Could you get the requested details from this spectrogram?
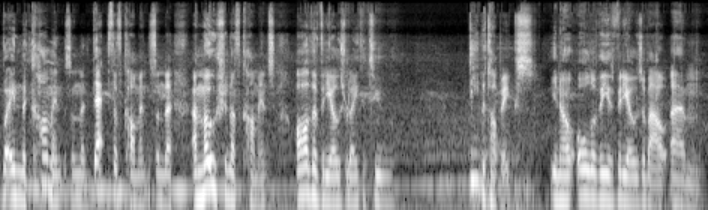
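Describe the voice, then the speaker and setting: A man's voice: mid-range voice, moderate pace, noisy background. A young man talking earnestly to camera in a casual vlog outdoors on a bike ride, often repeating words as he thinks aloud. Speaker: vlogger.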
